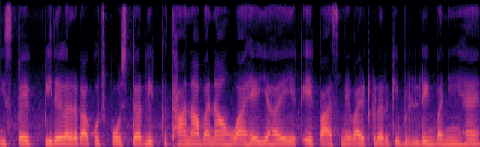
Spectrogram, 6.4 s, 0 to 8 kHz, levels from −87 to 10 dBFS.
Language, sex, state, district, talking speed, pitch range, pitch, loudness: Hindi, female, Chhattisgarh, Raigarh, 215 wpm, 180-190 Hz, 185 Hz, -21 LUFS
